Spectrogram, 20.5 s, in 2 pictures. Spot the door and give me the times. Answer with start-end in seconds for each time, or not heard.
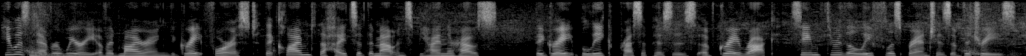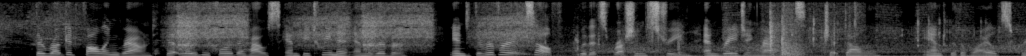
17.9-18.9.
